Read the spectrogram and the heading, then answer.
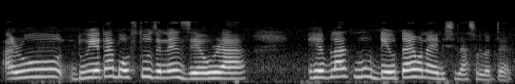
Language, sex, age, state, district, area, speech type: Assamese, female, 18-30, Assam, Lakhimpur, rural, spontaneous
